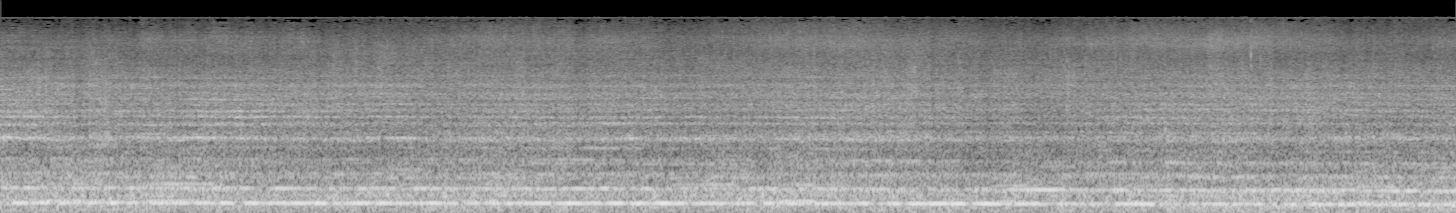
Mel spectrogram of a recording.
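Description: Passenger train coaches rolling past on the track: a steady rumble with a strong, even hum that sinks slightly in pitch over several seconds.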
